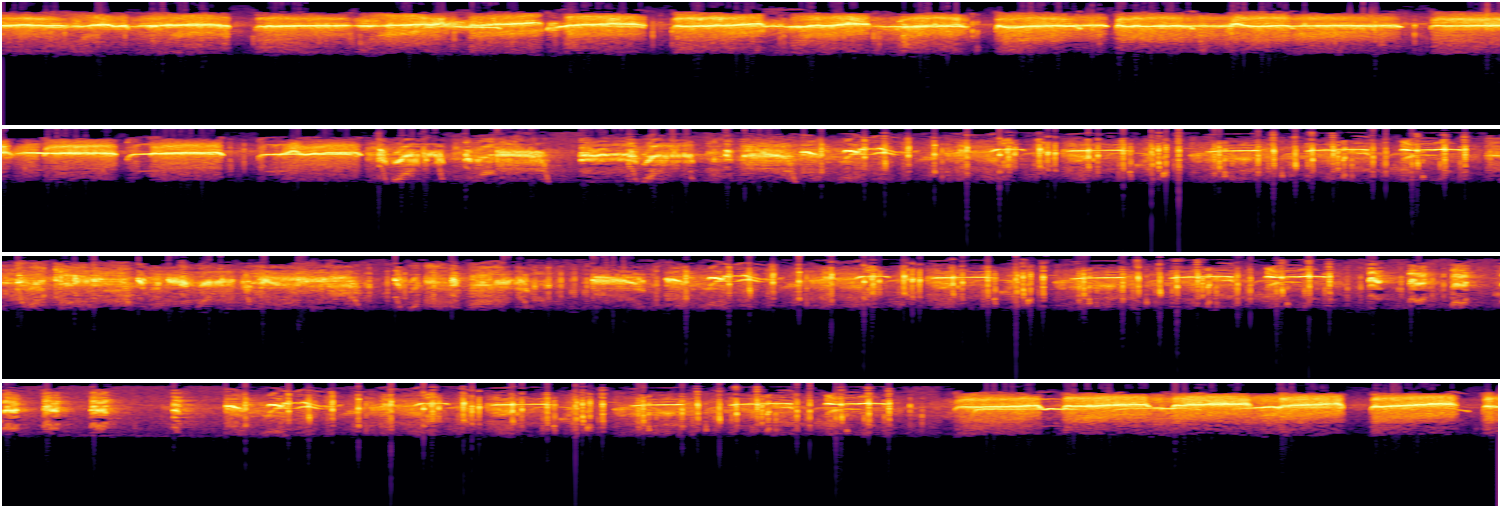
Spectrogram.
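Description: Recorded swiftlet calls, the lure track played to draw swiftlets to roost in a swiftlet house. A rapid, unbroken stream of high-pitched chirps and twitters with short breaks between calls, growing busier and more overlapping through the middle.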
